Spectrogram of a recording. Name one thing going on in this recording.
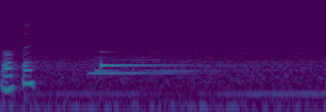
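A computer alert chime sounds once.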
